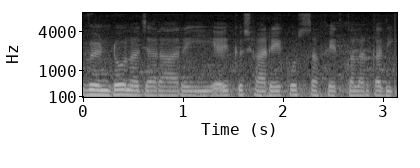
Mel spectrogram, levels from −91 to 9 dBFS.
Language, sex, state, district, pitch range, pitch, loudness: Hindi, female, Bihar, Darbhanga, 150-165 Hz, 155 Hz, -28 LUFS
